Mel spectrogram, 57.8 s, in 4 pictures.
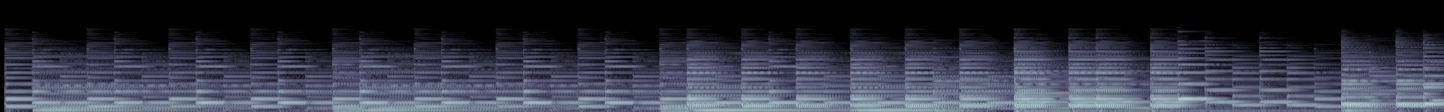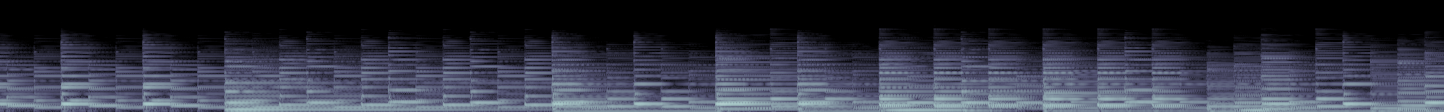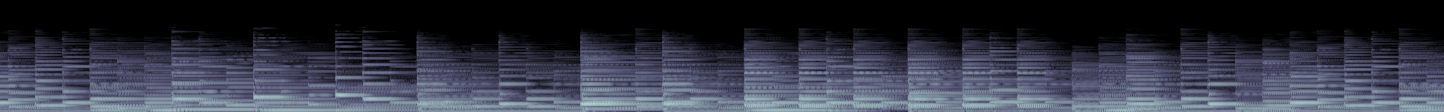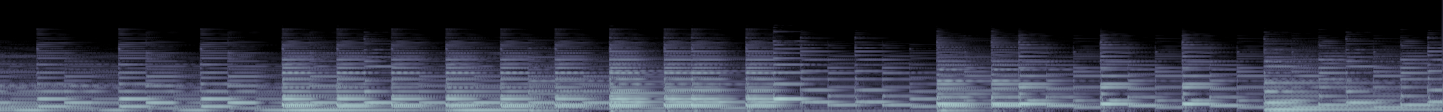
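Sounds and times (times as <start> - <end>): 
piano backing track: 0.0 - 57.7.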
